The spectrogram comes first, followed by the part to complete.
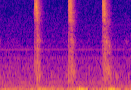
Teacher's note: it's unvoiced. Your vocal cords are not vibrating.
